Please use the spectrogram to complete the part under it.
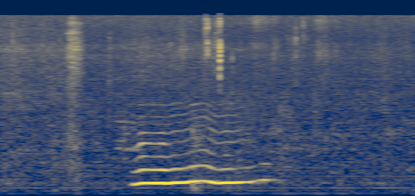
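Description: A dog whines loudly close by.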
